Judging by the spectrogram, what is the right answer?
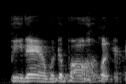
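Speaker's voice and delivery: ordinary talk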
